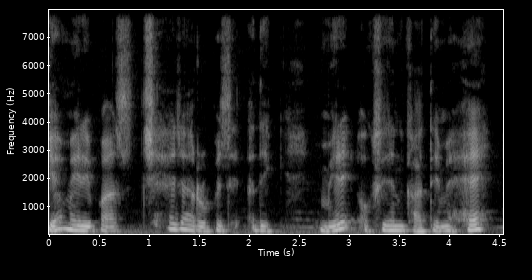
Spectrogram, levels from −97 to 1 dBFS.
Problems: constant background noise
